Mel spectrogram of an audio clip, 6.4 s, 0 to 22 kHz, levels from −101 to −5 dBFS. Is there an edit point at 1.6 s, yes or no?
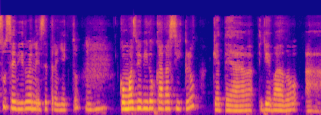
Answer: no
